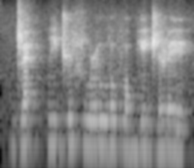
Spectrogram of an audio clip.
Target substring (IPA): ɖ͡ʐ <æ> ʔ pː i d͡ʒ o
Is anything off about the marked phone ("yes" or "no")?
no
